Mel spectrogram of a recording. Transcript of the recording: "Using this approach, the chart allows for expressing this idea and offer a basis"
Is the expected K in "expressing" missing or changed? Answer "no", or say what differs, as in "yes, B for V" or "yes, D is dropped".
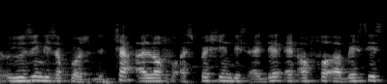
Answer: yes, K is dropped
